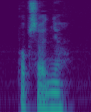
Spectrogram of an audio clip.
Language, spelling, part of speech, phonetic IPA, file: Polish, poprzednio, adverb, [pɔˈpʃɛdʲɲɔ], LL-Q809 (pol)-poprzednio.wav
